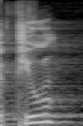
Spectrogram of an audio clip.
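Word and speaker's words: few: एफ ई डब्ल्यू इसे हम पढ़ेंगे फ्यू। एफ ई डब्ल्यू फ्यू। एस ई डब्ल्यू इसे हम पढ़ेंगे सी।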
